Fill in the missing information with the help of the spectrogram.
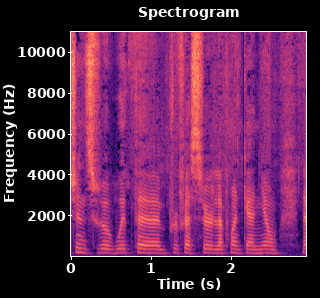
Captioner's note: speaking French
